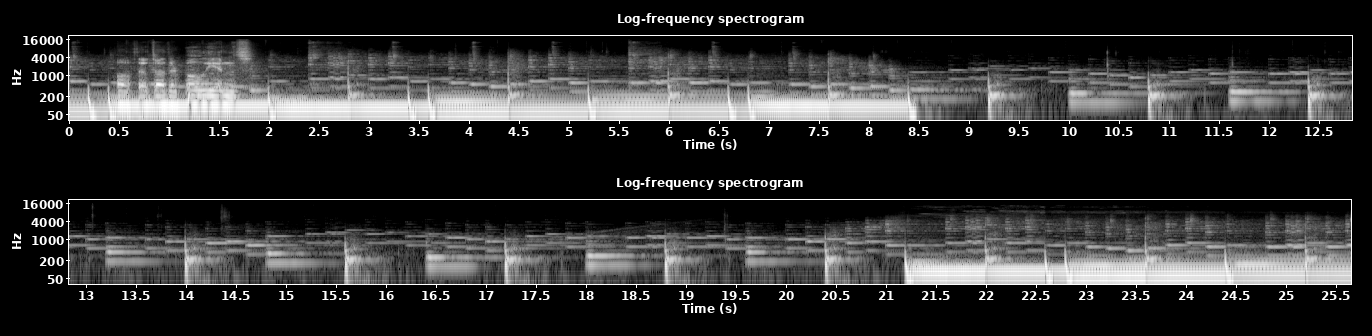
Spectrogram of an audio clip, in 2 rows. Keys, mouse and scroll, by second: 0.0 shift+middle click, 0.5 middle drag, 1.2 middle drag, 1.9 shift+middle drag, 4.2-5.1 middle drag, 5.5 shift+middle drag, 6.1-7.1 middle drag, 7.4-8.0 middle drag, 8.2 shift+middle drag, 8.8-9.3 middle drag, 10.3 Tab, 10.7 middle click, 11.5 3, 12.5 alt+z, 14.3 ,, 15.4 middle click, 17.4 shift+middle click, 19.4 alt+z, 20.3 scroll up 1, 20.6 scroll down 1, 20.9-21.2 scroll up 1, 21.2 scroll down 1, 21.6 scroll up 1.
